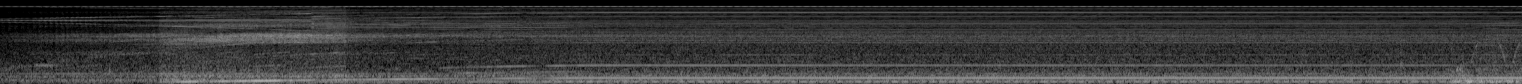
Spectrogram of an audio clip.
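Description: CNC router spindle spinning up: a whine that rises in pitch over about four seconds and then holds steady at full speed. The spindle runs with no load, its bit not yet in the wood.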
